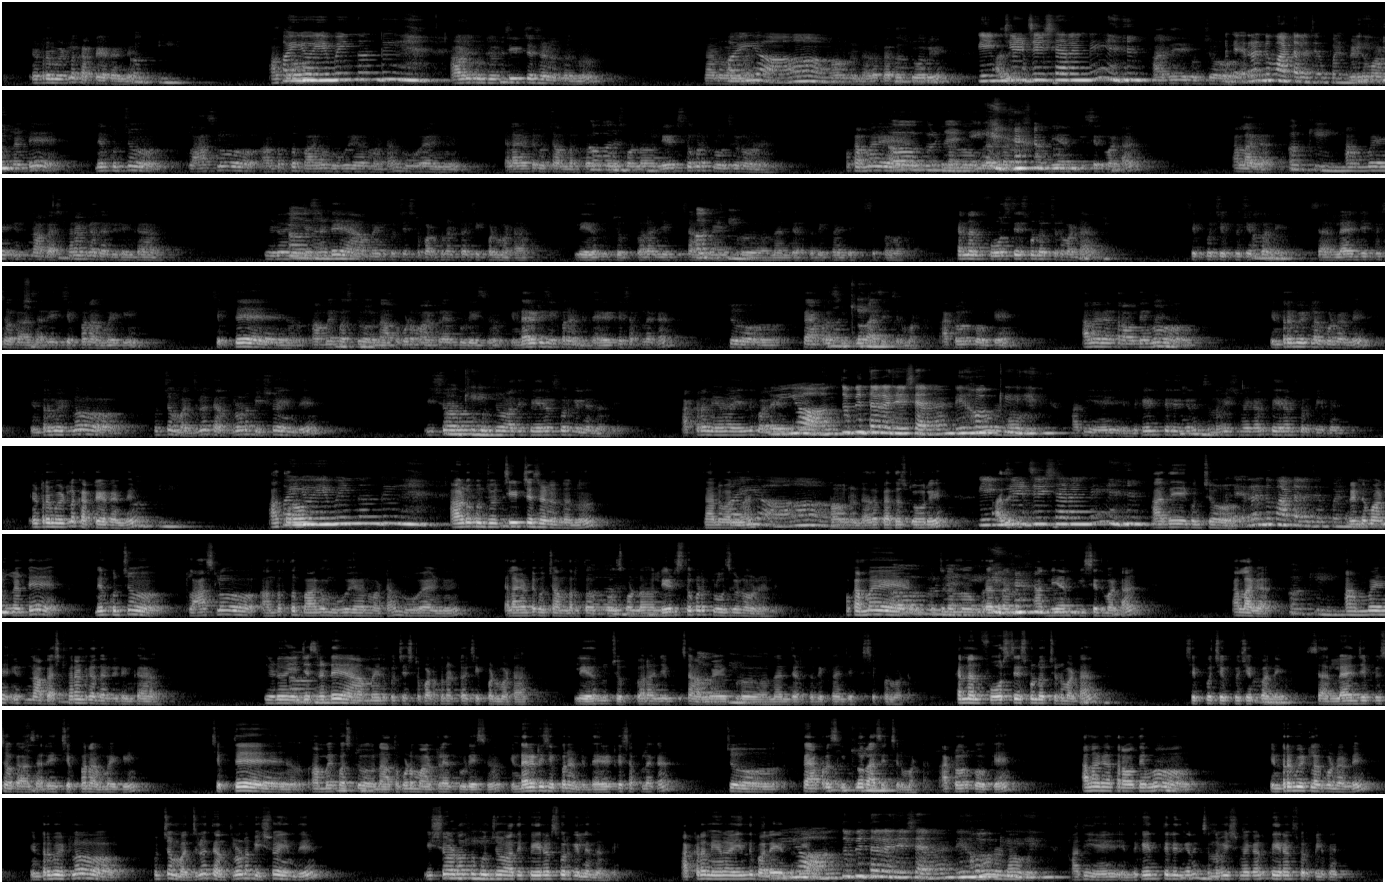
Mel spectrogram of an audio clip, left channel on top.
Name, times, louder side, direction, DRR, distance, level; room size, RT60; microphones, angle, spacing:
voice 1, 0.3-1.4 2.7-3.1 4.5-6.0 7.0-7.5 8.3-9.5 9.9-10.2 11.5-12.4 13.4-14.4 14.8-18.5 18.9-21.6 22.3-25.2 26.1-26.5 27.3-29.3 30.3-33.0 33.4-36.7 37.2-38.6 39.6-40.6 40.8-42.9 43.6-48.2 48.7-51.6 52.3-53.4 54.2-55.2 55.6-56.5 56.8-58.5 59.5-61.5 62.1-63.5 65.1-65.7 66.0-68.7, right 6 dB, 85° right, 0.3 m, -26 dB
voice 2, 1.3-1.8 2.8-4.7 5.0-5.1 7.3-8.4 8.9-9.4 9.8-11.7 12.2-14.0 19.7-20.4 22.7-24.6 26.7-27.3 28.2-28.3 30.5-31.2 34.6-35.1 38.4-38.5 40.2-40.5 41.7-41.8 44.8-45.2 49.7-50.4 53.0-53.2 59.7-60.3 63.0-65.9 67.1-67.4, left 1 dB, 75° left, 0.8 m, -24 dB
6.3 x 2.1 x 3.1 m
head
